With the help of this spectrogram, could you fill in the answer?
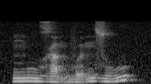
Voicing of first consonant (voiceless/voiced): voiced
